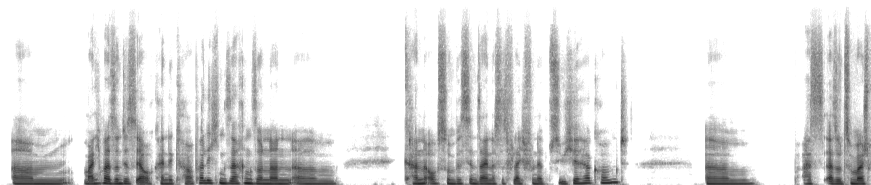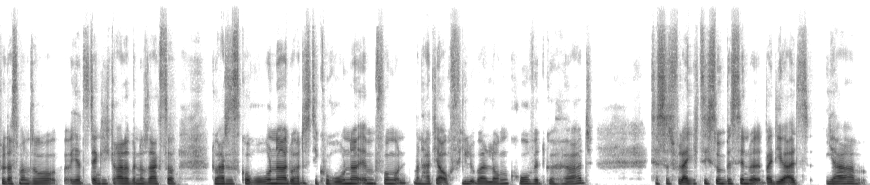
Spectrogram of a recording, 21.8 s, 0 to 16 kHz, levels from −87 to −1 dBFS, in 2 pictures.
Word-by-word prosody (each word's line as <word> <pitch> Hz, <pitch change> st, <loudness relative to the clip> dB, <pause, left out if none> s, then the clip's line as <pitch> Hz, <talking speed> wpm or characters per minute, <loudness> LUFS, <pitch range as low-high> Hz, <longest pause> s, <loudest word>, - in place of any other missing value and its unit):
Ähm, 155 Hz, -2 st, -1 dB
manchmal 170 Hz, +4 st, +4 dB
sind 175 Hz, 0 st, +1 dB
es 175 Hz, -, -3 dB
ja 150 Hz, -1 st, +5 dB
auch 155 Hz, -, -3 dB
keine 160 Hz, -1 st, -1 dB
körperlichen 210 Hz, +7 st, 0 dB
Sachen, 185 Hz, +1 st, +2 dB
sondern, 155 Hz, -2 st, +2 dB
ähm, 150 Hz, -1 st, -3 dB, 0.8 s
kann 170 Hz, 0 st, +1 dB
auch 180 Hz, -1 st, 0 dB
so 170 Hz, -, -2 dB
'n 160 Hz, -, 0 dB
bisschen 165 Hz, +1 st, -2 dB
sein, 155 Hz, -1 st, +3 dB
dass 155 Hz, +1 st, -5 dB
es 160 Hz, -, -8 dB
vielleicht 155 Hz, 0 st, -2 dB
von 160 Hz, -, -5 dB
der 145 Hz, -, -1 dB
Psyche 155 Hz, +8 st, -2 dB
herkommt. 225 Hz, +6 st, -1 dB, 0.9 s
Ähm, 155 Hz, -1 st, -2 dB, 0.6 s
hast 160 Hz, -1 st, -5 dB
also, 160 Hz, -2 st, +3 dB
zum 160 Hz, +3 st, -1 dB
Beispiel, 155 Hz, +3 st, +4 dB
dass 160 Hz, -2 st, 0 dB
man 160 Hz, -1 st, 0 dB
so 150 Hz, 0 st, 0 dB, 0.2 s
jetzt 155 Hz, 0 st, -2 dB
denke 150 Hz, 0 st, +2 dB
ich 155 Hz, -, -9 dB
grade, 155 Hz, -1 st, +3 dB
wenn 150 Hz, -, -1 dB
du 150 Hz, -, 0 dB
sagst 150 Hz, +1 st, +2 dB
so, 160 Hz, -4 st, +1 dB, 0.4 s
du 160 Hz, -, 0 dB
hattest 155 Hz, -1 st, +1 dB
Corona, 165 Hz, +2 st, +3 dB
du 155 Hz, -, +2 dB
hattest 170 Hz, +4 st, -3 dB
die -, -, -4 dB
Corona-Impfung 165 Hz, +1 st, +1 dB
und 205 Hz, +6 st, -5 dB
man 160 Hz, -3 st, -2 dB
hat 155 Hz, -1 st, -3 dB
ja -, -, +4 dB
auch -, -, -2 dB
viel 170 Hz, 0 st, -4 dB
über 155 Hz, -2 st, +1 dB
Long-Covid 160 Hz, +1 st, -2 dB
gehört, 155 Hz, +7 st, -2 dB, 0.8 s
dass 160 Hz, -, -2 dB
das 170 Hz, -, -3 dB
vielleicht 155 Hz, 0 st, +3 dB
sich 185 Hz, -, -2 dB
so 175 Hz, -, +1 dB
'n 170 Hz, -, 0 dB
bisschen 170 Hz, 0 st, 0 dB
b -, -, +3 dB
bei 145 Hz, -, +2 dB
dir 155 Hz, +2 st, +4 dB
als, 140 Hz, -, +1 dB, 0.2 s
ja, 165 Hz, 0 st, +2 dB
160 Hz, 185 wpm, -22 LUFS, 150-170 Hz, 0.9 s, ja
